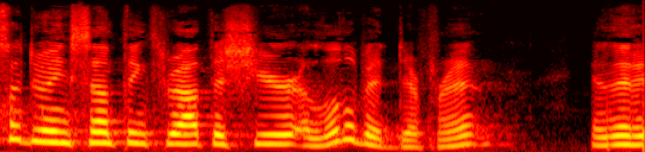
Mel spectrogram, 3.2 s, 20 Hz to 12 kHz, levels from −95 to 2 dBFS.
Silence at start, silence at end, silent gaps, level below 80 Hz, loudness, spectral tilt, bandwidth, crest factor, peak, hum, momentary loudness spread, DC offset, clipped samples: 0 s; 0 s; none; -76 dBFS; -29 LUFS; -6 dB/octave; 11 kHz; 18 dB; -12 dBFS; none; 9 LU; under 0.1%; under 0.1%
